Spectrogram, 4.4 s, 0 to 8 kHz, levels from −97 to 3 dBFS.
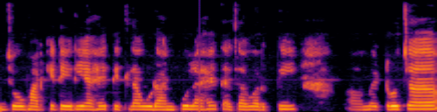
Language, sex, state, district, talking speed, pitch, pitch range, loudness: Marathi, female, Maharashtra, Nagpur, 165 wpm, 225 Hz, 215-230 Hz, -20 LUFS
